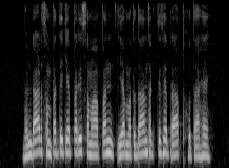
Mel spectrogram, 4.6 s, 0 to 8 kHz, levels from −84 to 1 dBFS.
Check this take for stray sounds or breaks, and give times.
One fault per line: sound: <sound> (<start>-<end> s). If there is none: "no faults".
no faults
